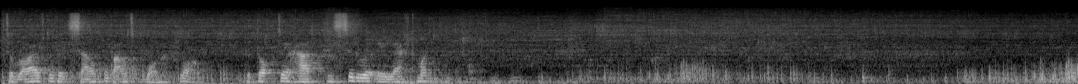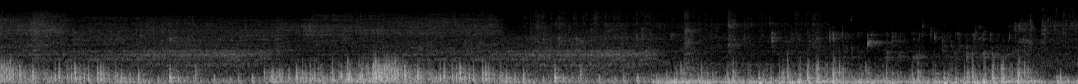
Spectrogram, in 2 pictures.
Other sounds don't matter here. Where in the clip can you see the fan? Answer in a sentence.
You can hear the fan from 0.0 to 21.5 s.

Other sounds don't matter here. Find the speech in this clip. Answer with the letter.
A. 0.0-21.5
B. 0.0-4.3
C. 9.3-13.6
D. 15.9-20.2
B.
